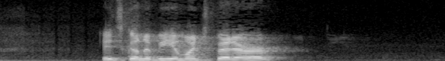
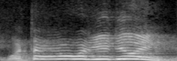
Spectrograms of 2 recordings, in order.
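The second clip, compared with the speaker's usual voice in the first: higher, exasperated mock outburst; 9 semitones higher than usual. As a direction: throw it out like a fed-up partner. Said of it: "if I say".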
